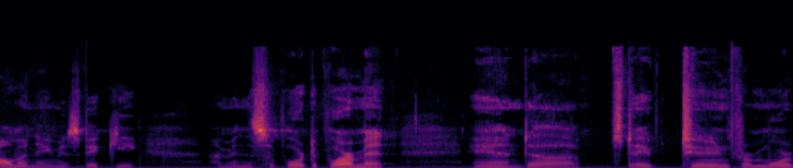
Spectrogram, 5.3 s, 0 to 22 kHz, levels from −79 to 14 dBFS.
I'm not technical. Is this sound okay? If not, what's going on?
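No. From 1.87 to 4.88 seconds there is pre-emphasis left on: the treble was deliberately boosted before storage, and the matching cut that should undo it on playback never happened. That stretch sounds thin, overly bright and hissy, with sharp s sounds.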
